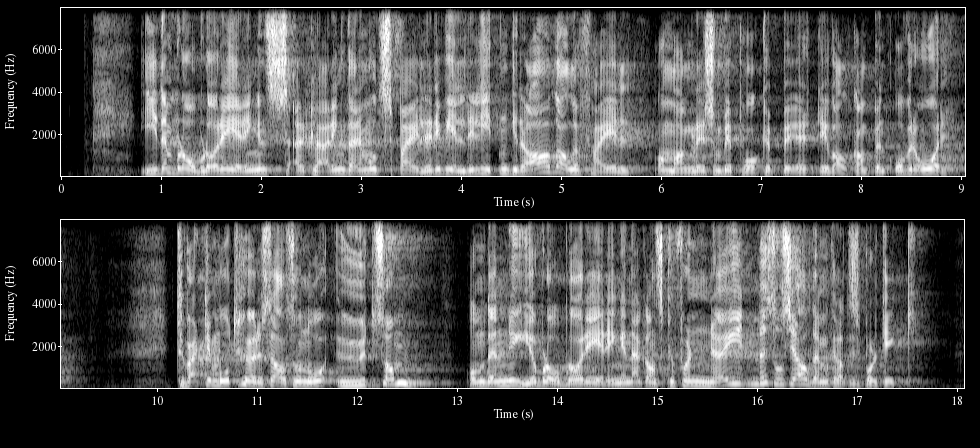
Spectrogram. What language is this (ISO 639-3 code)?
nor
